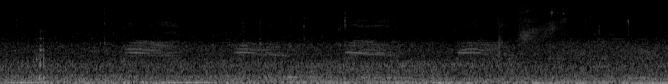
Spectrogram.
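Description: A bird calling four times, about a second apart, over a steady low rumble.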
